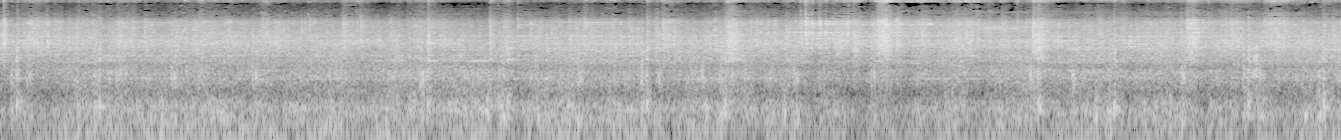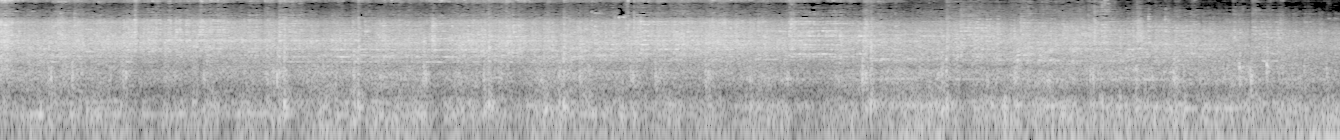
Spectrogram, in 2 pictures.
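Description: Passenger train coaches rolling past close by, a steady rumble with the wheels clicking over the rail joints. The last coach goes by near the end.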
